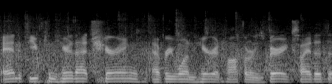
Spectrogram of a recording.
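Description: Speech comes at a very fast pace in a monotone, flat intonation. Crowd noise fills the background, though the sound is dry with no echo. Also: man. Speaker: launch webcast host. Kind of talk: live commentary.

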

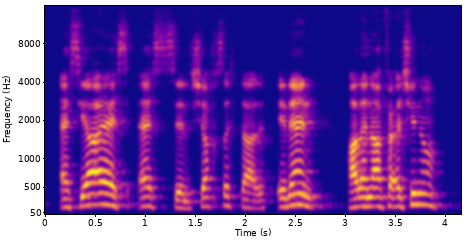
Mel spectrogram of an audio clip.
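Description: There is audible room echo around a man whose pitch is fairly high. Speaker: high school English teacher. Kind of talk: lecture.

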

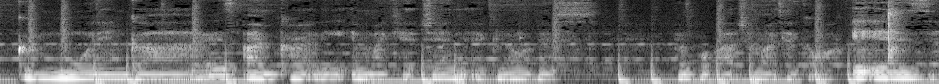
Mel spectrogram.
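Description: A woman speaks at a fairly slow pace with clear music playing in the background. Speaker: vlogger. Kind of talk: casual vlog chat. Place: kitchen. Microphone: phone near.

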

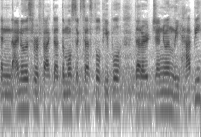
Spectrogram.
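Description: A man speaks at a fairly quick pace with fairly even intonation. Noticeable background noise sits behind him. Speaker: vlogger. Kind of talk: casual vlog chat. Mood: calm, reflective, motivational. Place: car. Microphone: phone near.

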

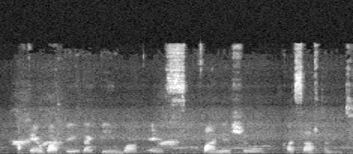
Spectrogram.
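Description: Over noticeable background noise, someone talks at a fairly slow pace. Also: woman. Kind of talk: podcast host talk.

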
